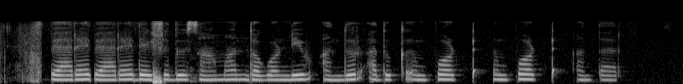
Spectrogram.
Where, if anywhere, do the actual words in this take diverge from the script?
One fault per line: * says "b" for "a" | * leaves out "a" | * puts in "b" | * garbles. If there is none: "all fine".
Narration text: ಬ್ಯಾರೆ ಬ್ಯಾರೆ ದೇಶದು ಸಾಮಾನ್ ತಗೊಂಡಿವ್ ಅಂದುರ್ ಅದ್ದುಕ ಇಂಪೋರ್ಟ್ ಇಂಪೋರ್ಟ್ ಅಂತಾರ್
all fine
